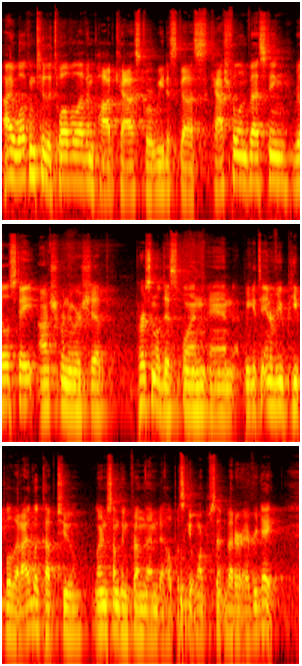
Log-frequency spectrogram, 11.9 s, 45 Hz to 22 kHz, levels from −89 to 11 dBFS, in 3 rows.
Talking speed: 200 wpm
